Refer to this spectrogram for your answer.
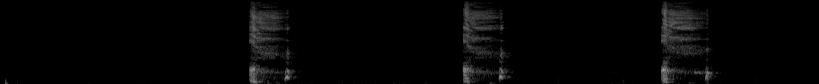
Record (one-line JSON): {"three_cough_length": "8.2 s", "three_cough_amplitude": 7538, "three_cough_signal_mean_std_ratio": 0.31, "survey_phase": "alpha (2021-03-01 to 2021-08-12)", "age": "45-64", "gender": "Female", "wearing_mask": "No", "symptom_cough_any": true, "symptom_diarrhoea": true, "symptom_fatigue": true, "smoker_status": "Never smoked", "respiratory_condition_asthma": false, "respiratory_condition_other": false, "recruitment_source": "Test and Trace", "submission_delay": "1 day", "covid_test_result": "Positive", "covid_test_method": "RT-qPCR", "covid_ct_value": 18.7, "covid_ct_gene": "ORF1ab gene", "covid_ct_mean": 19.7, "covid_viral_load": "340000 copies/ml", "covid_viral_load_category": "Low viral load (10K-1M copies/ml)"}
